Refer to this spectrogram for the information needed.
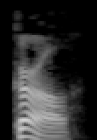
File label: "girl", us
